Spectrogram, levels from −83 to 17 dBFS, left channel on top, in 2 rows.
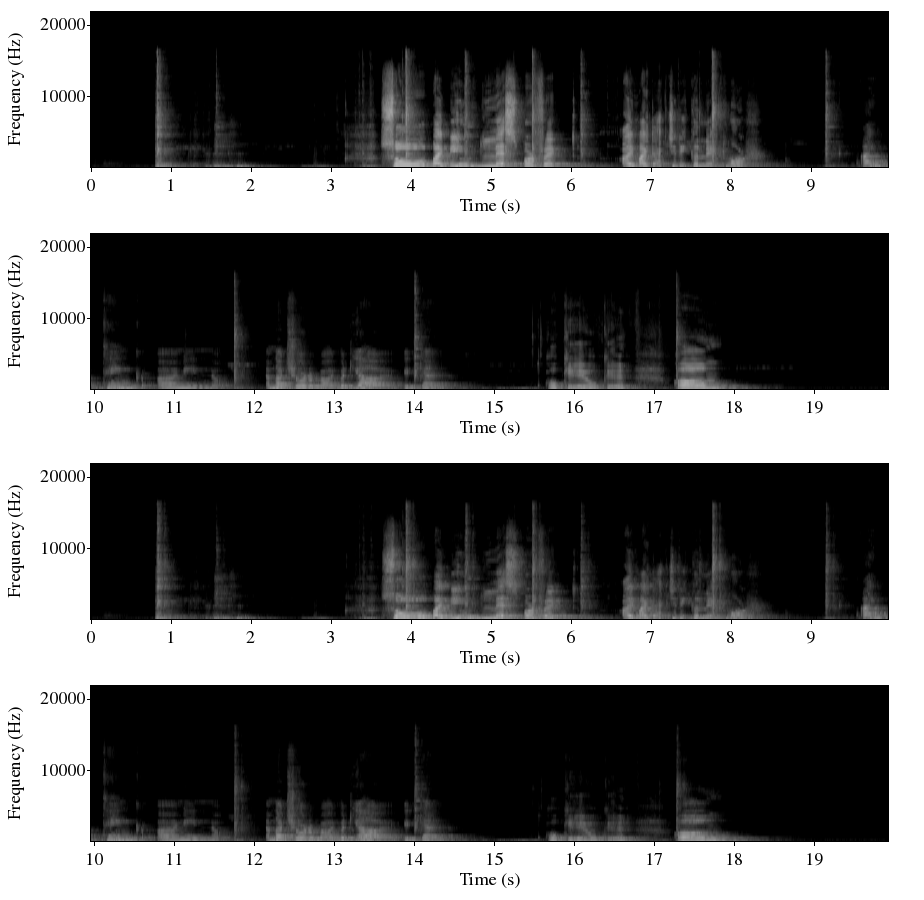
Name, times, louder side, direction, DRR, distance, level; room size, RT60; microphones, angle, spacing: sound 1, 0.8-2.0 2.8-4.4 4.6-5.8 6.1-6.5 7.0-8.0 8.3-8.4 9.1-9.4 10.8-11.2 11.5-11.6 11.7-11.9 12.7-12.8 13.9-14.2 15.9-16.0 16.3-17.4, left 3 dB, 30° left, 1.3 m, -42 dB
voice 1, 1.5-1.9 6.0-6.3 9.6-10.5 10.8-11.6 12.2-14.4, left 1 dB, ahead, 4 dB, 1.4 m, -36 dB
voice 2, 3.3-5.9 6.6-8.4 15.7-17.9, left 5 dB, 80° left, 10 dB, 0.7 m, -26 dB
15.5 x 6.8 x 5.2 m, 1.0 s
head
